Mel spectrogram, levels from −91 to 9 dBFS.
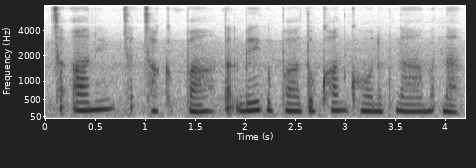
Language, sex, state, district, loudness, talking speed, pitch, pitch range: Garo, female, Meghalaya, West Garo Hills, -17 LUFS, 85 wpm, 200 Hz, 190-215 Hz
